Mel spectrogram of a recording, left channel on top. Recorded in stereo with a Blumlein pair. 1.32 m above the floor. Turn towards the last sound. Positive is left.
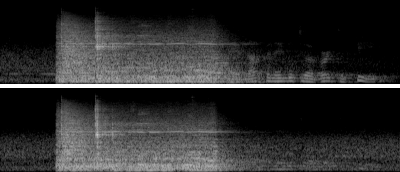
turn(degrees=35)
